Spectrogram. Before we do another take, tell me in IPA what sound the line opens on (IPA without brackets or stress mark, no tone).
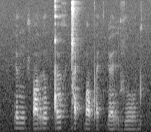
ɾ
